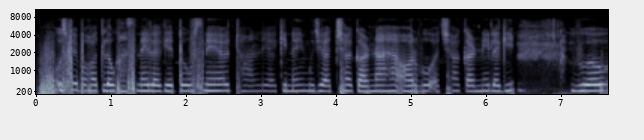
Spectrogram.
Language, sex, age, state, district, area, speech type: Urdu, female, 30-45, Bihar, Supaul, rural, spontaneous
